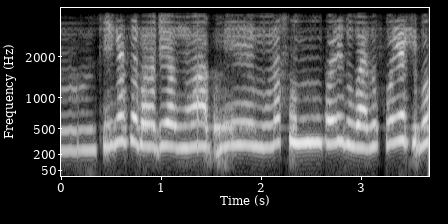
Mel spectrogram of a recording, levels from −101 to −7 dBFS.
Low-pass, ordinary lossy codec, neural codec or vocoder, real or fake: 3.6 kHz; none; codec, 24 kHz, 1 kbps, SNAC; fake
